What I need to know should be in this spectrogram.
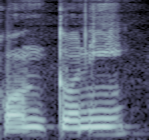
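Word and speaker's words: ほんとう: eh Y en realidad la palabra jonto esta jonto tiene una u al final sería como hon to así con esta u al final onto em Pero bueno cuando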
